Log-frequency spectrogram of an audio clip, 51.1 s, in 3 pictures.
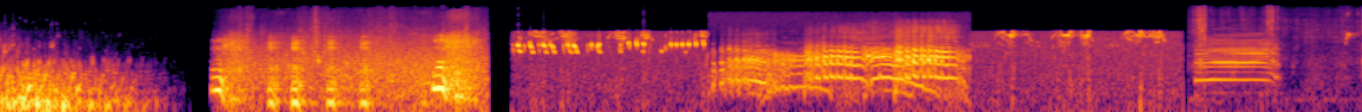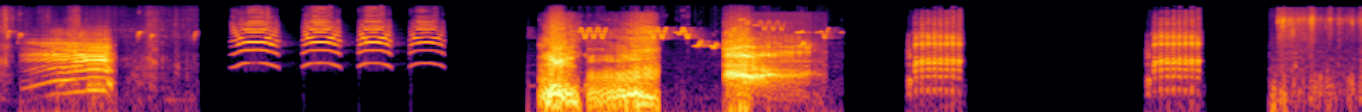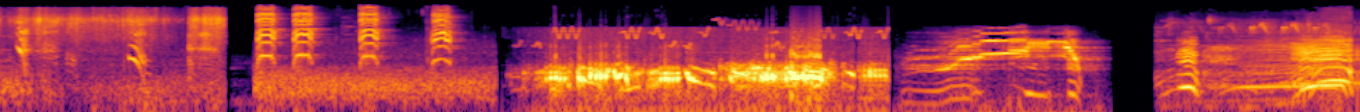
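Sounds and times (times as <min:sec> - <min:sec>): animal calls: 0:23.8 - 0:25.4, 0:26.1 - 0:27.4
cattle mooing: 0:48.6 - 0:51.0.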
